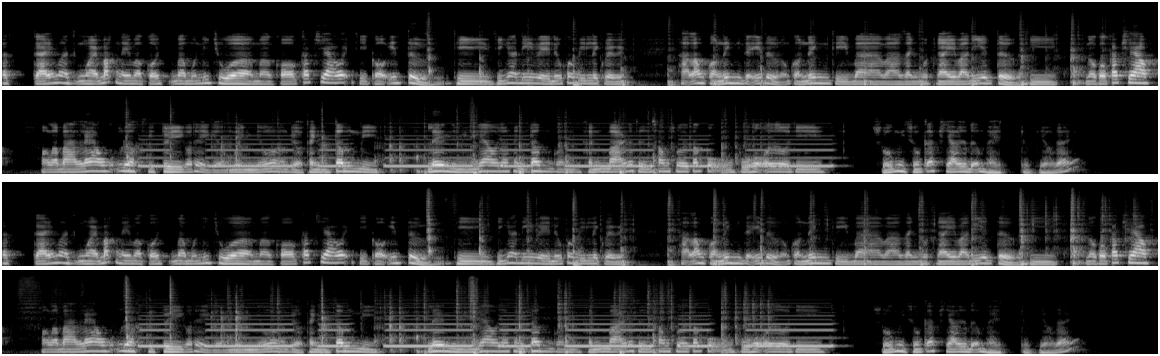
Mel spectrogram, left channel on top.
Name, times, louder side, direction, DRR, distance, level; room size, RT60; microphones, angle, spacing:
voice 1, 0.0-6.3 6.8-10.6 10.8-11.6 12.0-15.4 15.8-19.8 20.4-22.3, left 2 dB, 70° left, 3.7 m, -20 dB
sound 1, 4.2-4.4 4.8-5.4 5.7-6.4 6.6-7.7 8.1-8.3 8.6-8.8 9.2-9.3 9.6-9.9 10.2-11.4 11.8-11.9 12.2-12.4 12.8-13.4 13.6-19.3, right 1 dB, 50° right, 4.7 m, -31 dB
sound 2, 12.9-13.3 13.6-15.1 15.4-16.9 17.2-18.7 19.0-19.9, right 3 dB, 25° right, 0.8 m, -23 dB
head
